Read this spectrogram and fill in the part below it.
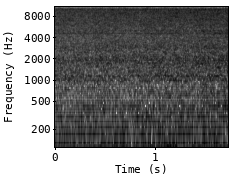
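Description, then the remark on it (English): Muffled rustling of a microphone rubbing against the speaker's hair, with a couple of soft, low pounding thumps over a steady hiss and no one speaking. “You're hearing that pounding because it's probably rubbing on my hair,”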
